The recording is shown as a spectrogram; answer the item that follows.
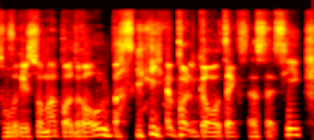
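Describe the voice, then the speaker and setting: A man with a Quebec accent has a dark, mellow tone in a dry, close sound with no echo. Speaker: cybersecurity podcast co-host. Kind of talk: casual chat.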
